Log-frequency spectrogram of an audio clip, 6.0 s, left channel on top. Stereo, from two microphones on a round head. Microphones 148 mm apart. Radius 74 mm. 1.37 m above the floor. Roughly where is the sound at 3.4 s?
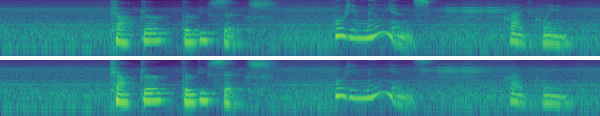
Left.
